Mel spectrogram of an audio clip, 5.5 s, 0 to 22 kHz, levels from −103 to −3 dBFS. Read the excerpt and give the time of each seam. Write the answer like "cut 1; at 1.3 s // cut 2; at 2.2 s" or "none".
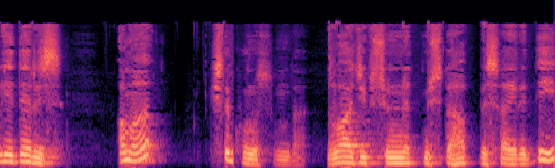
cut 1; at 2.3 s // cut 2; at 3.3 s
